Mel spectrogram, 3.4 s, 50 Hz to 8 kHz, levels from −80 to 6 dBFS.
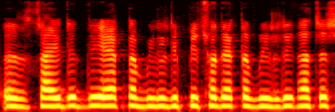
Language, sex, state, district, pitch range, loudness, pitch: Bengali, female, Tripura, West Tripura, 215-225 Hz, -13 LUFS, 220 Hz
